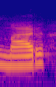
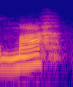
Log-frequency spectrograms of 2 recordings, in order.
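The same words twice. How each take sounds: First: The final R is not aspirated. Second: The final R is aspirated, like a breathy h.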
